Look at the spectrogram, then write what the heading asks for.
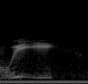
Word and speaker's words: Weege: You mentioned that Lonnie Weege, that's the way he pronounces his name, Weege, was with Meade.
